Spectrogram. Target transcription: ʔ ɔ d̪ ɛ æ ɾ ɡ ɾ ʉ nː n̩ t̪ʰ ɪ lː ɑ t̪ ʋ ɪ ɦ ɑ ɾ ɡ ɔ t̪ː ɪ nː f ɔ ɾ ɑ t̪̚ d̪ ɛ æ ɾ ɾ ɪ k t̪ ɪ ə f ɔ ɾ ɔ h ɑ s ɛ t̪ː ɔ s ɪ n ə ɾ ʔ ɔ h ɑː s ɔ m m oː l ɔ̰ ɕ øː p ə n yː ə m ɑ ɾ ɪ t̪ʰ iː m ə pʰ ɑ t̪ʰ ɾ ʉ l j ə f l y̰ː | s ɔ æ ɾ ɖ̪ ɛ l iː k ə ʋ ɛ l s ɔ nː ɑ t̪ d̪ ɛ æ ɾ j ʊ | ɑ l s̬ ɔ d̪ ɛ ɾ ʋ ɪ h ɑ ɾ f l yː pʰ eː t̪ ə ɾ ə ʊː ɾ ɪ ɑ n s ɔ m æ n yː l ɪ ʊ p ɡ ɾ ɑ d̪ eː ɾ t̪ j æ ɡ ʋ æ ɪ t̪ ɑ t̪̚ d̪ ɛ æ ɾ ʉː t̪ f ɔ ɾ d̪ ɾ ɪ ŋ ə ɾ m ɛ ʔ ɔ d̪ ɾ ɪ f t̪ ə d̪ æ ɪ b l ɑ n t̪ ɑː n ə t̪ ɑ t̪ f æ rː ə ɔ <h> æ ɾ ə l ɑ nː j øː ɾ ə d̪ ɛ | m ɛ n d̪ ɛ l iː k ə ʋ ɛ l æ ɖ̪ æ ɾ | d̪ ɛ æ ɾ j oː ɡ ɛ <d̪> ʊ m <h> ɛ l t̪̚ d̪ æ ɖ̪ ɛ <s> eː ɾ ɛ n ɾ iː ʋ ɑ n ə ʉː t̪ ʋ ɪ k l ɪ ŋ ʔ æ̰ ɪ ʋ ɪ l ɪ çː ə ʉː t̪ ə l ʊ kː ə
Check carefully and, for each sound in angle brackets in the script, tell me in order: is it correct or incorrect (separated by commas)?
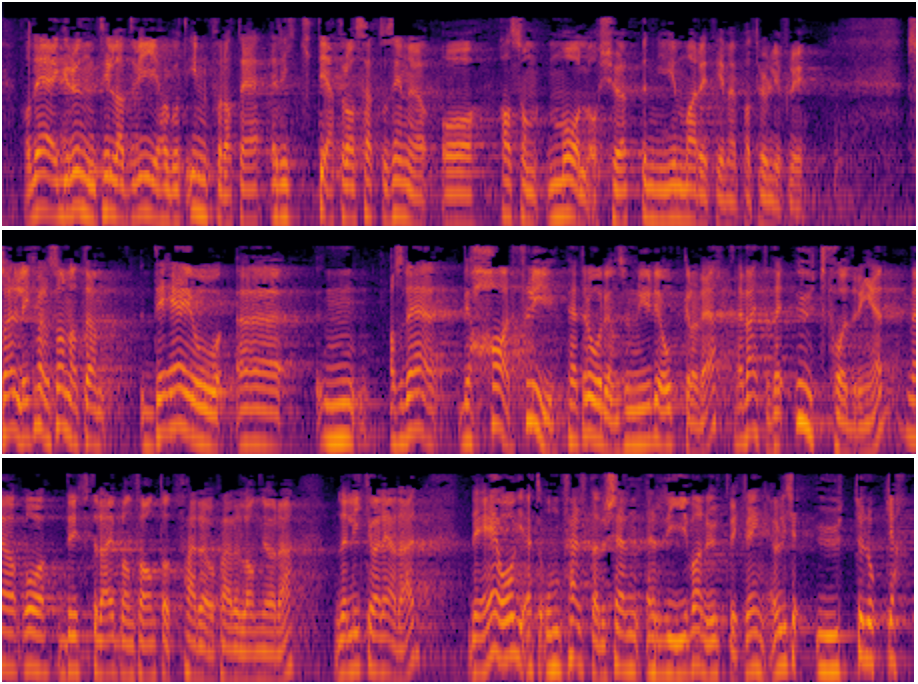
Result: incorrect, incorrect, incorrect, incorrect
